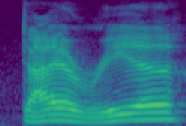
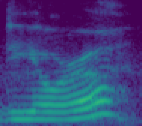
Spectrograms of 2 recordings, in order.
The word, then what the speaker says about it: DIORA: Um, it how do you pronounce that? Is it diora? Diura. Diarrhea. Uh, uh, we're diarrhea. No, it's not diarrhea. Pronouncing it diora.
